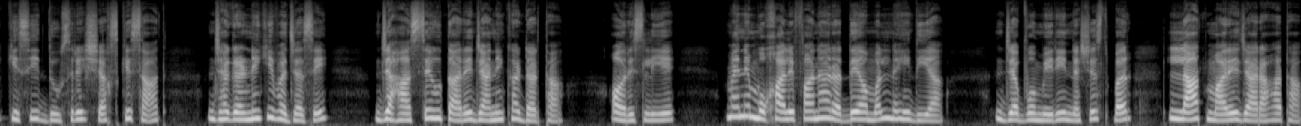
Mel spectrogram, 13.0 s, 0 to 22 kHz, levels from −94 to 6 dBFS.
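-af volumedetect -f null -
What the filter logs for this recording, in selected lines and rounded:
mean_volume: -20.8 dB
max_volume: -3.1 dB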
